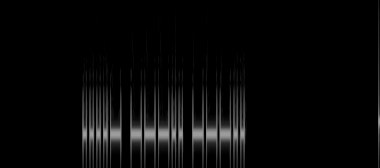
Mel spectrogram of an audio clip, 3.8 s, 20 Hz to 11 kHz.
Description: Morse code, heard as a keyed tone, about 34 wpm, 700 Hz. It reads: 488
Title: Common Cut Numbers - 3-Digit 35wpm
